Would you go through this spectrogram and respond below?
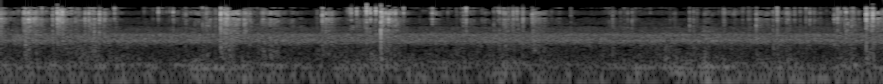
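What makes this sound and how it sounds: A blade cuts and crumbles small cubes from the bottom edge of a partly carved, solid white bar of soap. Steady dry scraping and crackling run throughout, broken by sharp, bright ticks and crunches as the pieces break away.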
